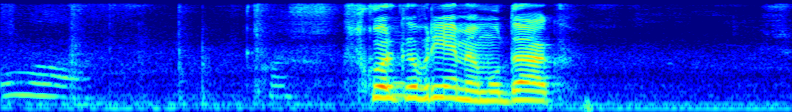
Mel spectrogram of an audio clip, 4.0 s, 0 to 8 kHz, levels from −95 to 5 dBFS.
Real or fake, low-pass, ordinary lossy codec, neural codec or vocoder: real; 7.2 kHz; none; none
